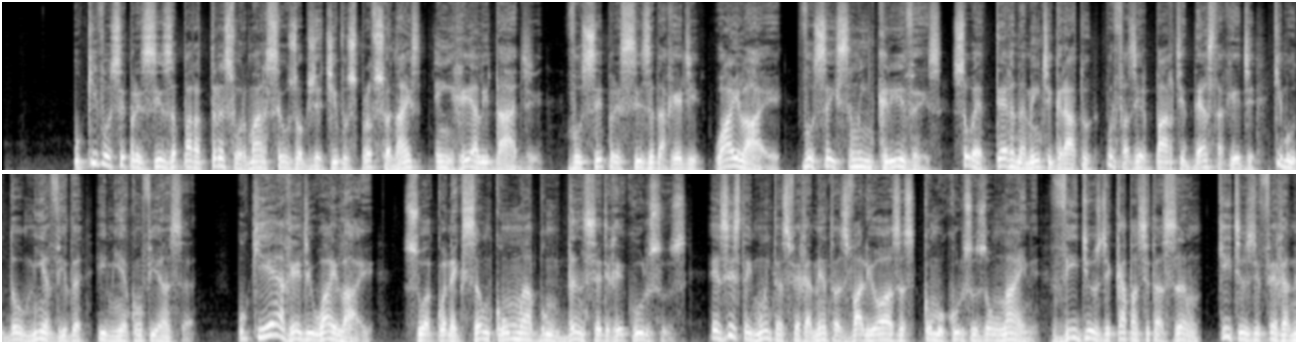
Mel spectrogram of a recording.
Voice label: portuguese brazilian documentaries

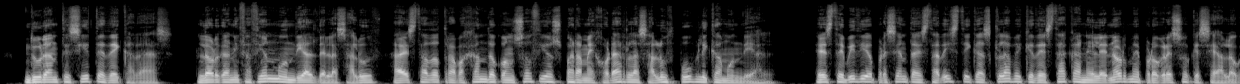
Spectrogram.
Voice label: spanish documentaries

